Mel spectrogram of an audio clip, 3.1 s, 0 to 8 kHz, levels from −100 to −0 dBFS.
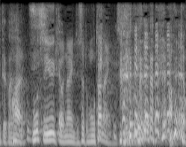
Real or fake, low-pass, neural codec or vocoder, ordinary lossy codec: real; 7.2 kHz; none; none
